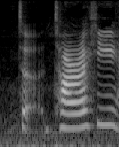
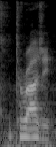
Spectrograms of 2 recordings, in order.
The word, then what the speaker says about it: Taraji: Tarahi Henson? – Taraji.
